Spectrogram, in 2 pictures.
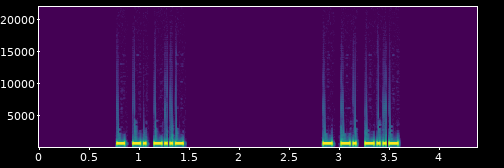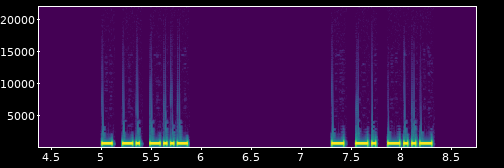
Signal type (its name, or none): Morse code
